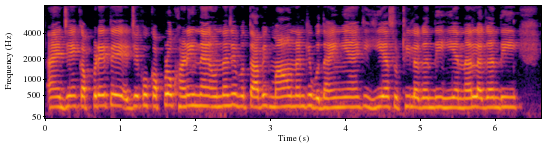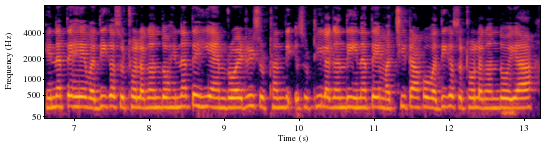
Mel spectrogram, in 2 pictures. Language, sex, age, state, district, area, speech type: Sindhi, female, 45-60, Rajasthan, Ajmer, urban, spontaneous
